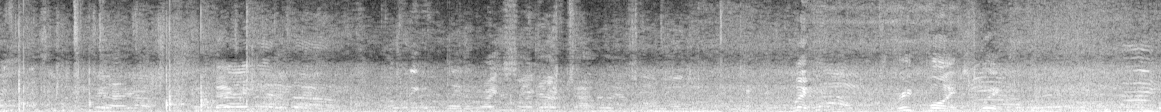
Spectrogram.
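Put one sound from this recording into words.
Several men talk and call out to each other nearby, outdoors.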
